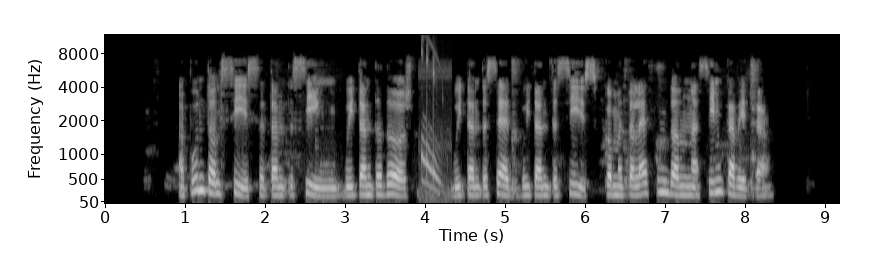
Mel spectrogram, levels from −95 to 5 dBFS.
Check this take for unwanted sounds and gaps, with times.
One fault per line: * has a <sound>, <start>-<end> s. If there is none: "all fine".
* has a chirp, 4.0-4.2 s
